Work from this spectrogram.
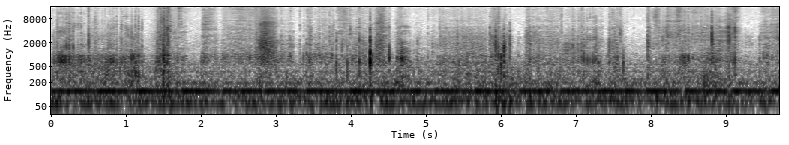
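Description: Fingers and nails crinkle and scratch a deflated PVC vinyl beach ball with white and blue panels, lying flat and empty. Quiet bursts of crisp plastic crinkling and scratching, with a few sharper clicks, sit over a steady low hum throughout.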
